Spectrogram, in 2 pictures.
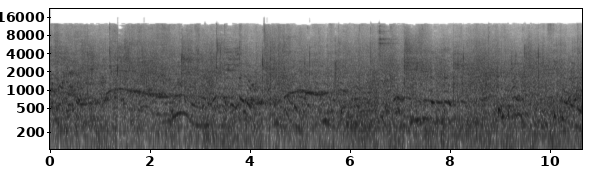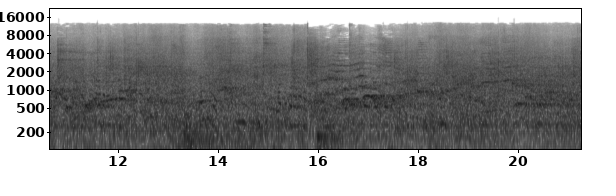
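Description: Spectators talk and cheer in an echoing rink.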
